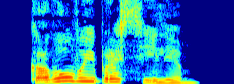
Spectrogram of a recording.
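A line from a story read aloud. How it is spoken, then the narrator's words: Perfectly calm. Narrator (Russian): Совершенно спокойно ответила девушка, похоже, единственная, сохраняющая тут спокойствие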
